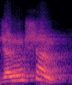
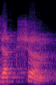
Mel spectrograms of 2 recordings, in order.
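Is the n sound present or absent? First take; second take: present; absent. First: The n sound is clearly heard. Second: The n sound is left out. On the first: The speaker calls it right. "जो एन है उसका sound यहां पर होता है" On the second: The speaker calls it wrong. "नॉट"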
